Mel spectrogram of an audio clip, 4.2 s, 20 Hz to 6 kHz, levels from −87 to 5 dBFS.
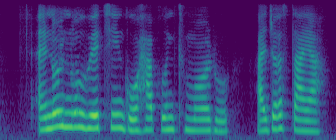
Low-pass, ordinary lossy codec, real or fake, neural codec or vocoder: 5.4 kHz; none; fake; codec, 16 kHz, about 1 kbps, DyCAST, with the encoder's durations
